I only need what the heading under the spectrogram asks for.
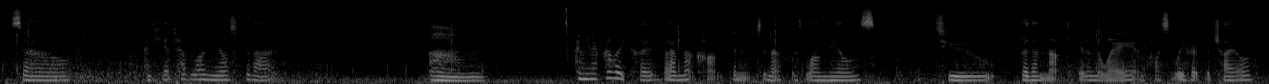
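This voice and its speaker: A woman hosting an ASMR livestream, speaking softly and deliberately, often slipping into whispers and gently repeating phrases. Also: mid-range voice, fairly even intonation. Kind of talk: ASMR, slow soft talk to live chat. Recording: clearly audible background noise.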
